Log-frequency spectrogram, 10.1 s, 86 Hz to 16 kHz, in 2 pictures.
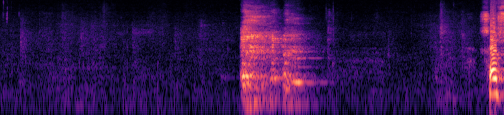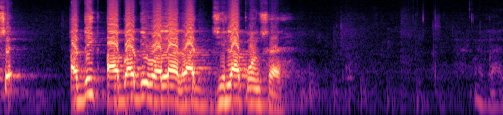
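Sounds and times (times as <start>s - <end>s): person coughing: 2.4s - 3.4s.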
